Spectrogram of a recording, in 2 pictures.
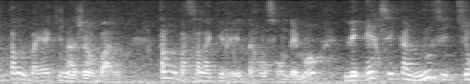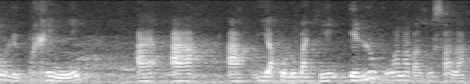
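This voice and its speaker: A man with a Congolese accent argues insistently in a political interview, switching between languages as he makes his case. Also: medium pitch. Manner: insistent, argumentative, code-switching. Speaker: interviewed politician, presidential candidate. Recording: distant, echoey, noisy room recording.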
